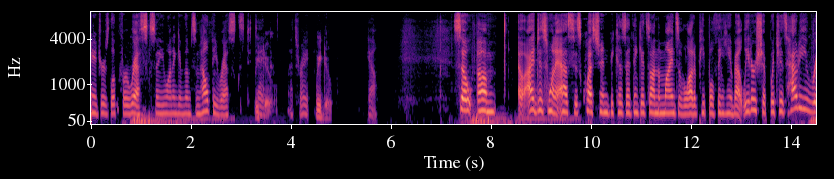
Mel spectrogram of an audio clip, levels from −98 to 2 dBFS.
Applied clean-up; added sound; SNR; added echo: classical method spectral subtraction.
